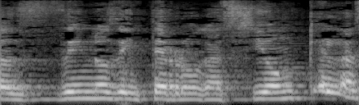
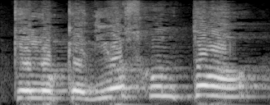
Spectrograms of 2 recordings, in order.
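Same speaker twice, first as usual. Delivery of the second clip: "juntó" lento, con la O final cargada; acento en la O; 2 semitones higher, 3 dB louder than usual. Shown as a demonstration. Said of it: "acento en la O". ("lo que Dios juntó" despacio, con peso en la O de "juntó")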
